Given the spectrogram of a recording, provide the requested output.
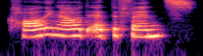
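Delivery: usual speaking voice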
